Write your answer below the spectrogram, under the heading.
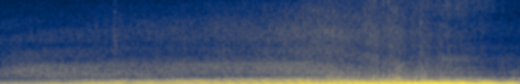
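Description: Car engine running hard at fairly steady high revs as the car drives on a snowy ice track. It grows steadily louder, is loudest about four seconds in, then eases off slightly.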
